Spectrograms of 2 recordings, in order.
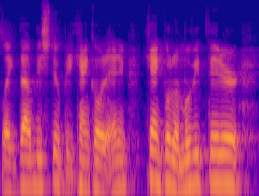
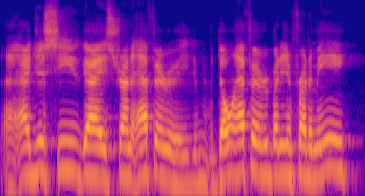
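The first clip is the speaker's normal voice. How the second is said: raised, higher-pitched fast protest; agitated scolding; 4 semitones higher, 3 dB louder than usual. Real, not acted. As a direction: call them out, voice up and urgent. Agitated warning to people around.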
